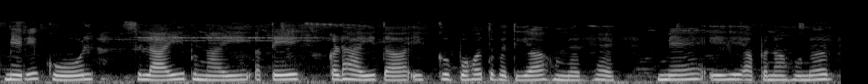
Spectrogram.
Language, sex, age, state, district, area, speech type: Punjabi, female, 45-60, Punjab, Jalandhar, urban, spontaneous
